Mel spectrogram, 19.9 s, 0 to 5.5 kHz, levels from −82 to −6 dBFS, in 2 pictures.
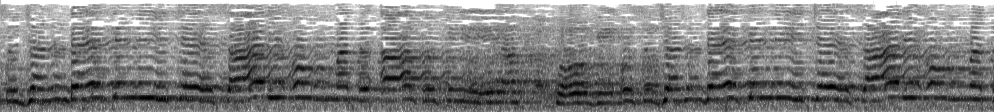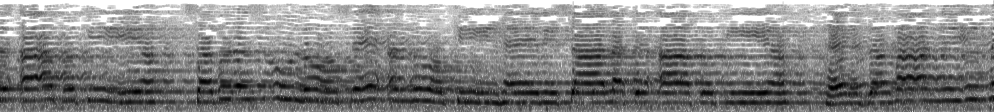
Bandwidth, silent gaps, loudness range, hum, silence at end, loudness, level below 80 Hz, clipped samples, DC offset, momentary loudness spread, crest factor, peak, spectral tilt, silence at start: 5.2 kHz; none; 1 LU; none; 0 s; -13 LUFS; -42 dBFS; under 0.1%; 0.3%; 4 LU; 12 dB; 0 dBFS; -8.5 dB/octave; 0 s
